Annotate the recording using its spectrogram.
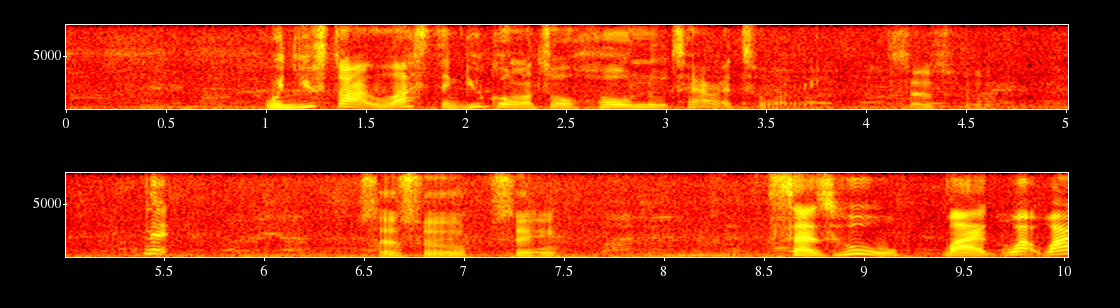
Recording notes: on location poolside in Punta Cana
